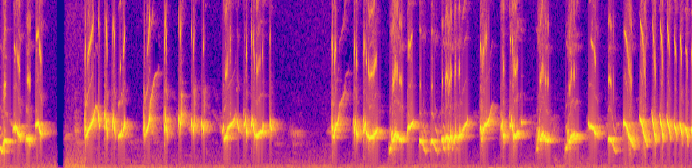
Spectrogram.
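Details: A white-rumped shama, singing to provoke other shamas into answering, pours out a varied stream of short chattering, warbled and slurred notes with brief pauses and a quiet gap near the middle.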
